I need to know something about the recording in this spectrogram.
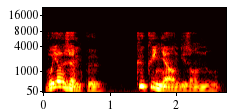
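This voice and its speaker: Un homme qui prête sa voix à un vieux saint bienveillant, gardien du paradis, au ton familier et serviable, dans un livre audio. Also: male voice, sits low, huge pitch swings, slow pace, husky, lo-fi sound, pitched below the performer's own voice, heavily acted. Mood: reading aloud. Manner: warm, familiar and obliging. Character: kindly old male saint, heaven's gatekeeper.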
